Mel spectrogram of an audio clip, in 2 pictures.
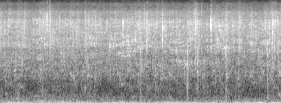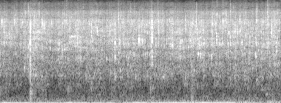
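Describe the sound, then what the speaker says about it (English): A water feature at an apartment complex trickles steadily in a soft, continuous babble, faint and even throughout with no voices. "It appears to be like a nice little water feature down here as well."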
